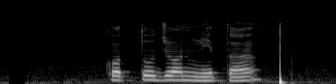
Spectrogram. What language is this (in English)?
Bangla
